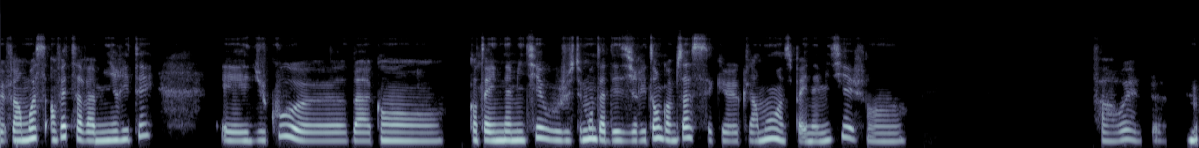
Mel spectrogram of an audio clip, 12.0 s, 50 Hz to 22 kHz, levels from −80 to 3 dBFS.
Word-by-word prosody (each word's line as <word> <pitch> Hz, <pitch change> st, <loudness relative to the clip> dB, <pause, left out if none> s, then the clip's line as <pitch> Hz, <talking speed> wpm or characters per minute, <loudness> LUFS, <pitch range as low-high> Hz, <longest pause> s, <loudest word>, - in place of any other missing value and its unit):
enfin, 205 Hz, +1 st, +2 dB
moi 230 Hz, +4 st, +7 dB
s 255 Hz, -, -4 dB
en 215 Hz, -, +1 dB
fait 275 Hz, +4 st, +4 dB
ça 230 Hz, -4 st, +2 dB
va 200 Hz, -1 st, +2 dB
m'irriter 215 Hz, +10 st, 0 dB, 0.7 s
et 195 Hz, 0 st, -1 dB
du 200 Hz, +1 st, -6 dB
coup, 295 Hz, +5 st, +1 dB
heu 195 Hz, -2 st, 0 dB
bah 195 Hz, -1 st, 0 dB
quand 195 Hz, -1 st, -1 dB, 0.2 s
quand 210 Hz, -, 0 dB
tu 205 Hz, -, +3 dB
as -, -, +7 dB
une 200 Hz, +1 st, +5 dB
amitié 205 Hz, +6 st, +3 dB
où 215 Hz, -4 st, 0 dB
justement 215 Hz, +4 st, +2 dB
tu 230 Hz, -, +2 dB
as -, -, +5 dB
des 200 Hz, -1 st, -1 dB
irritants 205 Hz, +6 st, +1 dB
comme 210 Hz, -4 st, 0 dB
ça, 260 Hz, +4 st, +3 dB
c'est 210 Hz, -4 st, -4 dB
que 190 Hz, -1 st, -6 dB
clairement, 210 Hz, +5 st, 0 dB
c'est -, -, -10 dB
pas -, -, -2 dB
une 185 Hz, -, -3 dB
amitié, 210 Hz, +9 st, -3 dB
enfin 185 Hz, -4 st, -8 dB, 1.9 s
Enfin 190 Hz, -2 st, -9 dB
ouais, 210 Hz, -1 st, -5 dB, 0.5 s
le 205 Hz, +1 st, 0 dB
205 Hz, 190 wpm, -23 LUFS, 195-220 Hz, 1.9 s, moi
